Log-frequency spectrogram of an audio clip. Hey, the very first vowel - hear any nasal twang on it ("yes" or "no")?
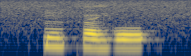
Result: yes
